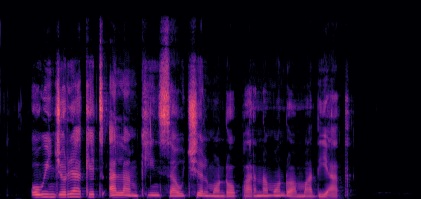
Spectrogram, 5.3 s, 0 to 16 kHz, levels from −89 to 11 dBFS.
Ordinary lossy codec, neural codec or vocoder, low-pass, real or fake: none; none; 14.4 kHz; real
